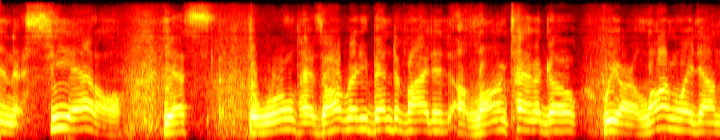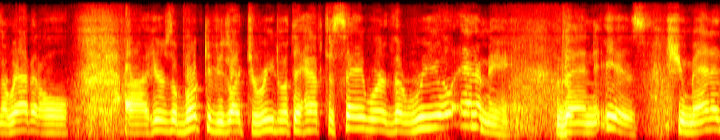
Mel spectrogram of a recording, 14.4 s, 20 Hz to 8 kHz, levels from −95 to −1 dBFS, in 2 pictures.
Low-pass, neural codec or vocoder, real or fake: 7.2 kHz; codec, 44.1 kHz, 7.8 kbps, DAC; fake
